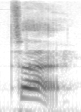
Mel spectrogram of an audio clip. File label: "zai4", voice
